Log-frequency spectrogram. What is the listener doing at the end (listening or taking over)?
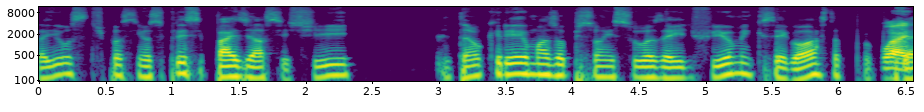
taking over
